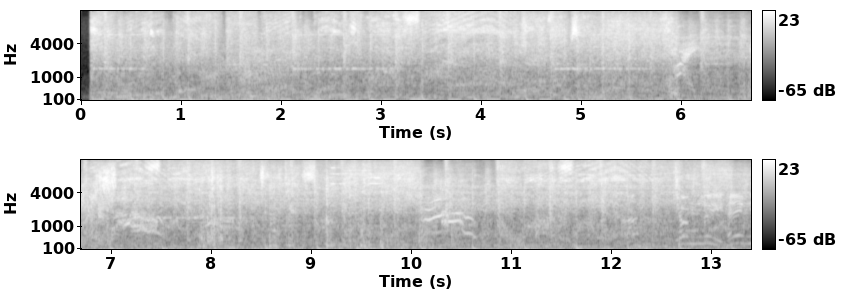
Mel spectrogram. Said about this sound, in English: this fight scene is brutal. Like, you feel the punches, the kicks, and the slices when Chun-Li's bleeding, the expressions on their faces, the animated movements of it all, and the sound effects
